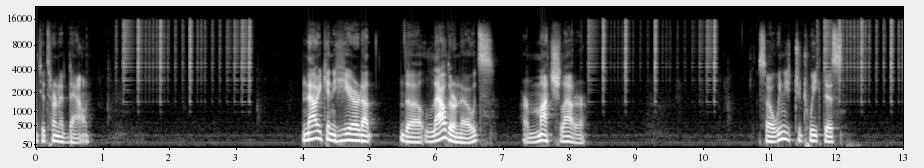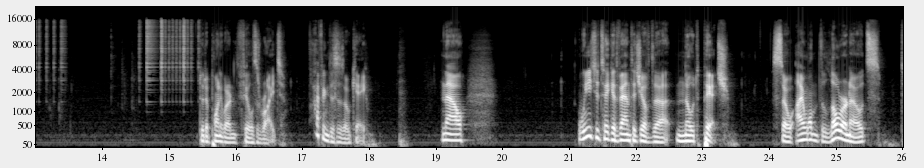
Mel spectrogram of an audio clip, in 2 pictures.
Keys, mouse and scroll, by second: 1.1 space, 3.3 space, 7.4 click, 8.1 space, 10.3 space, 10.8 click, 11.6 space, 13.3 space, 13.5 click, 14.4 space, 15.4 space.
